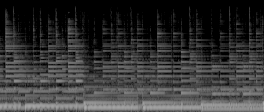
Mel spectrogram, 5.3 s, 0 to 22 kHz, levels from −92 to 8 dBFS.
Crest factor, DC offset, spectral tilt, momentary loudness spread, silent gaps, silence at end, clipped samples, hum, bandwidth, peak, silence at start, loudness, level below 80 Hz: 12 dB; under 0.1%; -6.5 dB/octave; 2 LU; none; 0 s; under 0.1%; none; 16 kHz; -22 dBFS; 0 s; -35 LUFS; -58 dBFS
